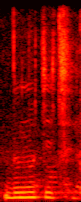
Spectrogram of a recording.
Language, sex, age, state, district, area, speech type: Maithili, female, 60+, Bihar, Sitamarhi, rural, spontaneous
